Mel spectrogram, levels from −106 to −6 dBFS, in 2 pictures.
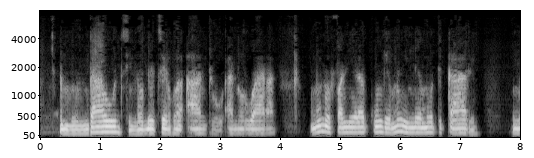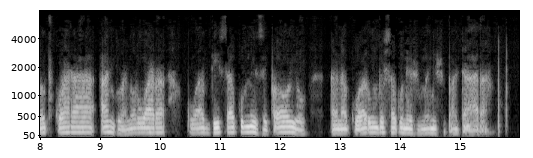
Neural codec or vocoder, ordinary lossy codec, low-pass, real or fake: codec, 16 kHz, 4 kbps, FreqCodec, smaller model; MP3, 32 kbps; 7.2 kHz; fake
